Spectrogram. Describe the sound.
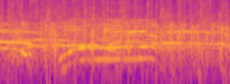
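An audience claps steadily in a dense, fast patter of many hands, fairly loud throughout, with a voice cheering or calling out over the applause.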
